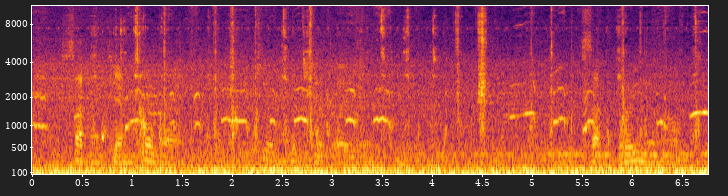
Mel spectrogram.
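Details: A puppy being raised on milk powder and growing slowly gives short, high, squeaky whines, each a brief rising-then-falling squeal, scattered irregularly over a steady low rumble with handling clicks and faint voices.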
